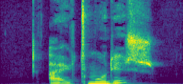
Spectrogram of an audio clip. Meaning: 1. outdated, old-fashioned, antiquated, outmoded, old-timey 2. obsolete 3. vintage
- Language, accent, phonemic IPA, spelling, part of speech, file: German, Austria, /ˈaltˌmoːdɪʃ/, altmodisch, adjective, De-at-altmodisch.ogg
